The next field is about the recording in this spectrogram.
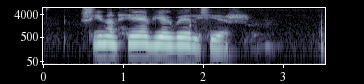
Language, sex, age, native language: Icelandic, female, 10, Icelandic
